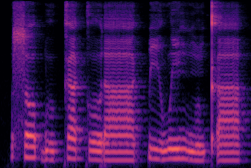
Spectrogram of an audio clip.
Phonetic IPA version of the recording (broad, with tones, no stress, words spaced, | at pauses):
sɔ˦ɓu˨ka˦ ko˨ ɾaː˨k͡pi˦˨wĩ˦ ŋũ˨kʼa˦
